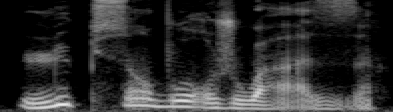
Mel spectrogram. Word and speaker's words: luxembourgeoise: Le Luxembourg, luxembourgeois, luxembourgeois, and then feminine form, luxembourgeoise.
